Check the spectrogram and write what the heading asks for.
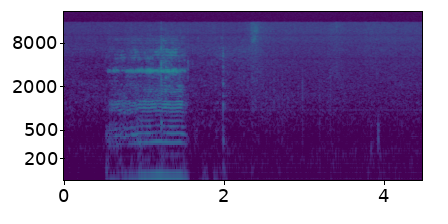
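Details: Four-year-old dog snoring while the owner watches television: a single loud, buzzy, drawn-out snore on an in-breath, then quiet with faint room noises. Ordinary dog snoring.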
